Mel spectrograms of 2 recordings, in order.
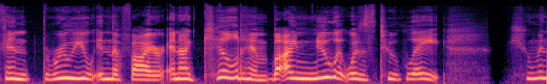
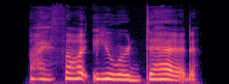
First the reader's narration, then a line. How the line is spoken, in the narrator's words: he said weakly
